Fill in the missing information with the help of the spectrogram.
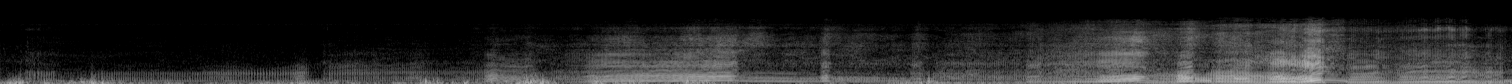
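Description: Dirt bike engine running and revved up and down several times, its pitch rising and falling, starting about a third of the way in and loudest near the end. A single knock about three seconds in.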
